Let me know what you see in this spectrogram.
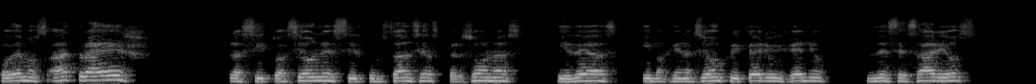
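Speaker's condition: Parkinson's disease; dopamine pills

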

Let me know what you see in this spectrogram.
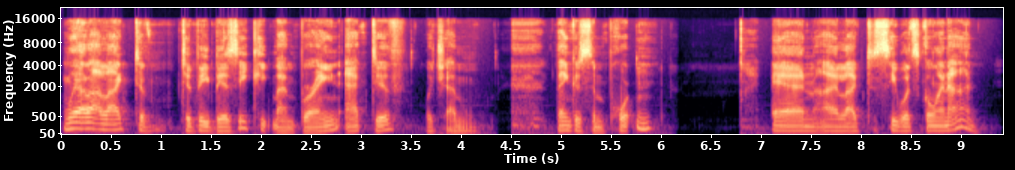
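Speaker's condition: Head and neck cancer, stage 4, into voice box

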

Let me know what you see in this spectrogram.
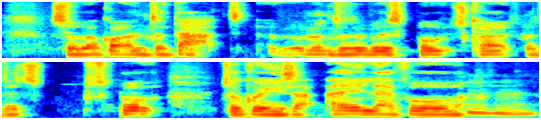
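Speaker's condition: Cerebral palsy, profound hearing loss; born three months premature

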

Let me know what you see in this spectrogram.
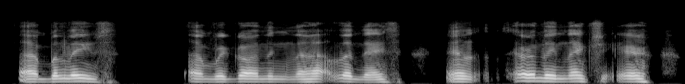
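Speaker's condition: ALS; speaks in full sentences

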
